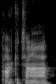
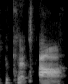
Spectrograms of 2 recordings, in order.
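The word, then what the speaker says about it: Paquetá: do you pronounce it is it paketa or is it petta and he said it's a bit both really it's petta so it's like Peta is how he likes know I just call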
